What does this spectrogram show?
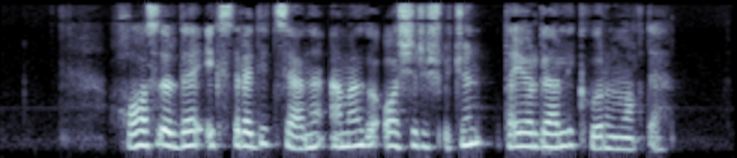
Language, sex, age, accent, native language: Uzbek, female, 40-49, Toshkent viloyati, Uzbek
